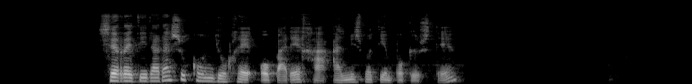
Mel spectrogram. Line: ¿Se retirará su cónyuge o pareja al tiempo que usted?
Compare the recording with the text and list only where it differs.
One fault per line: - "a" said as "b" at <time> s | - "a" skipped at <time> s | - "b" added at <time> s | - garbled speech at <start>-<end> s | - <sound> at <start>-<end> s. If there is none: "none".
- "mismo" added at 3.5 s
